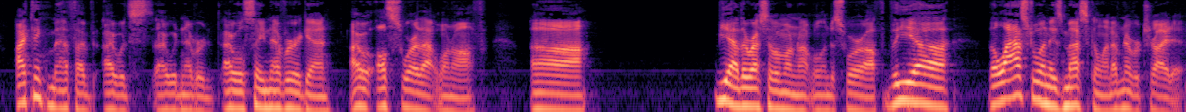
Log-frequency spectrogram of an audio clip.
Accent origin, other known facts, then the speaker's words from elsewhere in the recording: Midwest, United States; I'm from the Midwest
